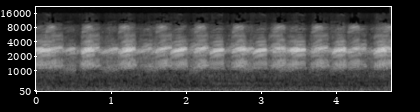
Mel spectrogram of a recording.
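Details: Night chorus of frogs in summer rice paddies, with coarse buzzy croaks pulsing nearly twice a second, overlapping voices making a dense rhythmic racket and no other sounds.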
